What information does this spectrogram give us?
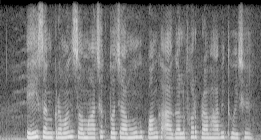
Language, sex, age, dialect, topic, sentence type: Maithili, female, 25-30, Eastern / Thethi, agriculture, statement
